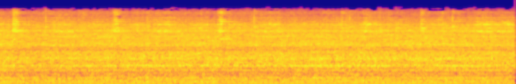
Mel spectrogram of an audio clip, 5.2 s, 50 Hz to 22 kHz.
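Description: No. 2 tool and cutter grinder running, its grinding wheel grinding a small steel line boring bar turned in the workhead chuck: a steady noise of wheel on steel over the motors' hum. The grind is taking a few tenths of a thousandth off one end of the bearing surface to correct a taper.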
